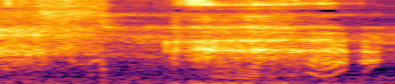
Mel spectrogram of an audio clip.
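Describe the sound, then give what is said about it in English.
A deep, throaty Ujjayi yoga breath exhaled through the nose while connecting with the back of the throat, a steady hiss with a slight snoring rasp lasting about a second and a half, with no talking. “So breathing in, connecting with the back of the throat, and exhaling out through the nose.”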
